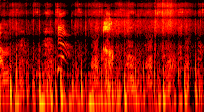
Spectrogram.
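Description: Horse hooves clip-clop steadily in Red Dead Online, a regular rhythmic trot heard close and clear beneath someone talking, with a brief whinny partway through.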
